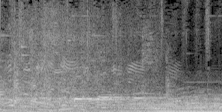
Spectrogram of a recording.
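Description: Voices chattering over background music with a steady bass.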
